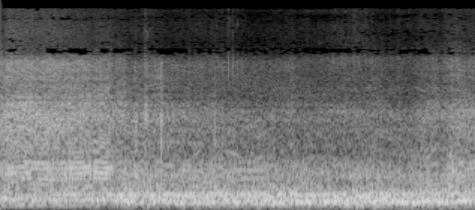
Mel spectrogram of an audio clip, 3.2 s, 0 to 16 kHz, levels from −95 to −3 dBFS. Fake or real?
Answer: real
